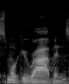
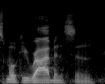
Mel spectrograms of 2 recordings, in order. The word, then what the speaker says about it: Robinson: I said Smokey Robbins. It's Smokey Robinson.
